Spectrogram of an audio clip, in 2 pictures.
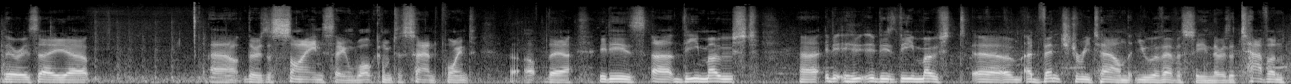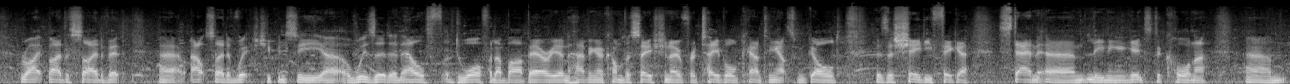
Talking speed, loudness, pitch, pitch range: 195 wpm, -13 LUFS, 105 Hz, 100-115 Hz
